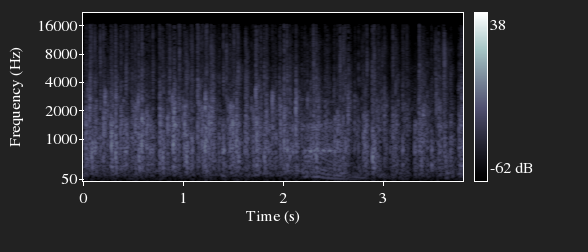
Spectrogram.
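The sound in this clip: A studio audience applauds after a live jazz song performed with guitar, vocals and saxophone, the dense, steady clapping sustained throughout without a break.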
